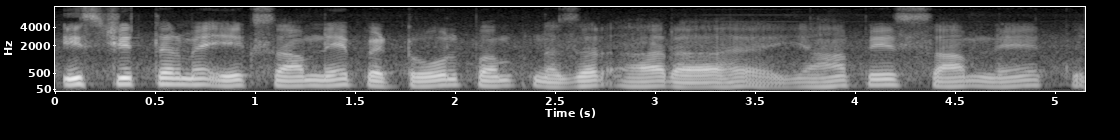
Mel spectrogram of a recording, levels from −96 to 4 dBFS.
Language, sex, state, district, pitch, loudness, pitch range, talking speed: Hindi, male, Chandigarh, Chandigarh, 130 Hz, -20 LUFS, 120-145 Hz, 165 wpm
